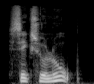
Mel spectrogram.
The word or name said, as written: sexolog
